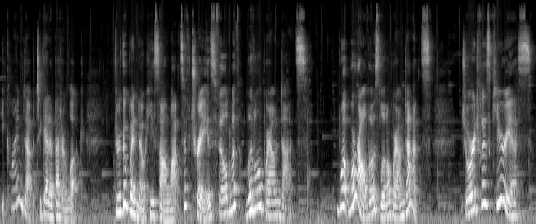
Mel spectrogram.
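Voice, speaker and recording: A woman's voice: medium pitch, big pitch swings, unhurried, a bit bright, faint music behind. A woman reading a children's storybook aloud as a story time host, expressively, drawing out suspenseful phrases.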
